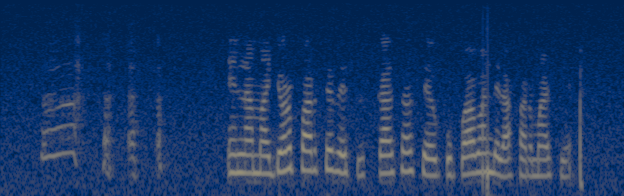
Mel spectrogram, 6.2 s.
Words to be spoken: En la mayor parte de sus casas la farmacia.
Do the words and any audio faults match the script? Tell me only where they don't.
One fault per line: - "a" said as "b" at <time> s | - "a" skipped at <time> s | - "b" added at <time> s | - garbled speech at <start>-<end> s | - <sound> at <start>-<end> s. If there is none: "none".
- laugh at 0.4-1.7 s
- "se ocupaban de" added at 4.2 s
